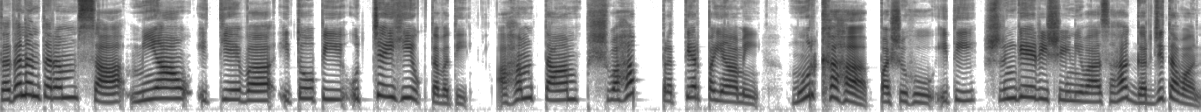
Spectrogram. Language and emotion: Sanskrit, neutral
